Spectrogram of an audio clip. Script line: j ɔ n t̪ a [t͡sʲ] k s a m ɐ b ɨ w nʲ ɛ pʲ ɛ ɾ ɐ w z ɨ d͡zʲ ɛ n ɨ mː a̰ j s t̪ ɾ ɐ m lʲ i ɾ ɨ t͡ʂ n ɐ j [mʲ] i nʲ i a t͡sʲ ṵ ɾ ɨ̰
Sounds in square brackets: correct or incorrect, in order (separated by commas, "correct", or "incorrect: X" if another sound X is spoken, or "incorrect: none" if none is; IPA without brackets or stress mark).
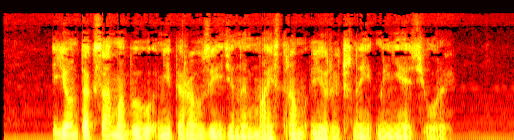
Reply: incorrect: none, correct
